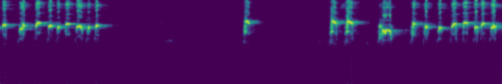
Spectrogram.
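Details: Song of the orange-spotted bulbul, Pycnonotus bimaculatus (local names cucak wilis, rengganis), used for trapping and training birds: quick series of clear chirping whistles, a lone note after a gap, then a busy rising and falling phrase.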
